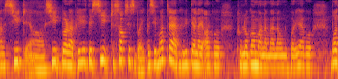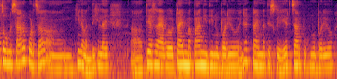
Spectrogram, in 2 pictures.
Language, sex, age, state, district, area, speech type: Nepali, female, 45-60, West Bengal, Darjeeling, rural, spontaneous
